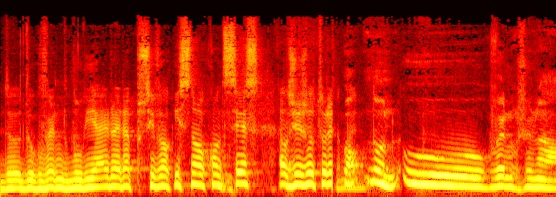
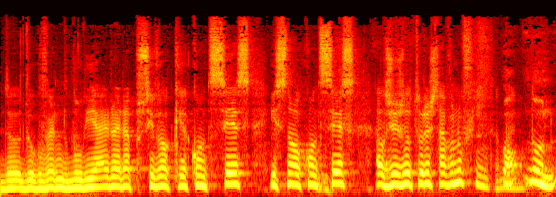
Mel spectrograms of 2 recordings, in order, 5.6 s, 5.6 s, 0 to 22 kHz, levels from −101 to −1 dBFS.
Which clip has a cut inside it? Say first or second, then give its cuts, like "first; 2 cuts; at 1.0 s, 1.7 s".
first; 3 cuts; at 1.7 s, 3.3 s, 4.0 s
